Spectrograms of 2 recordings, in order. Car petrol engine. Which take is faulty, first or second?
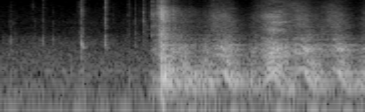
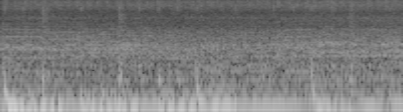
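first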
